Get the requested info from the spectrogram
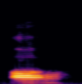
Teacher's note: विवृत स्वर या निम्न स्वर ऐसी ध्वनि होते हैं जिनमें जिह्वा के मुंह में जितना संभव हो सके उतना नीचे तालु से दूर रखा जा सके।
